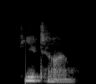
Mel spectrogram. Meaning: 1. Incapable of producing results, useless; doomed not to be successful; not worth attempting 2. Insignificant; frivolous
- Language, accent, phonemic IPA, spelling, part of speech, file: English, Southern England, /ˈfjuː.taɪl/, futile, adjective, LL-Q1860 (eng)-futile.wav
